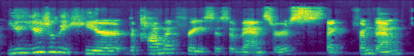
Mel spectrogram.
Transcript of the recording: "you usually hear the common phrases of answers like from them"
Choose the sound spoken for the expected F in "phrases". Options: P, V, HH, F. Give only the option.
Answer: F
